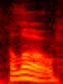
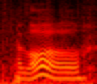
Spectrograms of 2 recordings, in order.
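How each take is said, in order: First: The greeting is said in a confident voice. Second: The greeting is said in a shy voice. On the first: "should really do the voice" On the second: "my typical like I'm shy kind of voice"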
